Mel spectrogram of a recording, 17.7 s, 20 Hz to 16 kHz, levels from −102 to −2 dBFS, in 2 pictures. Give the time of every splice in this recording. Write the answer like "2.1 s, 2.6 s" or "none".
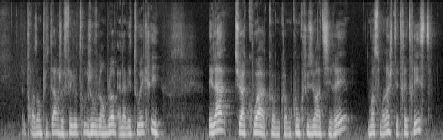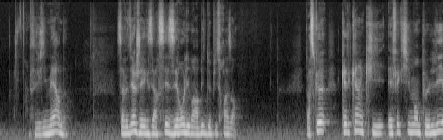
2.3 s, 5.6 s

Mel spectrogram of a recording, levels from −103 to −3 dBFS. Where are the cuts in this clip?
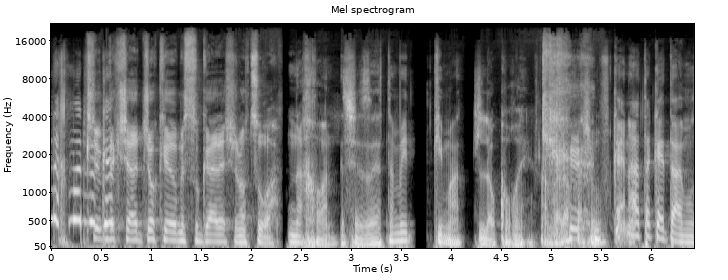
none

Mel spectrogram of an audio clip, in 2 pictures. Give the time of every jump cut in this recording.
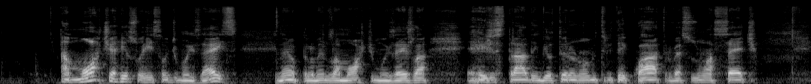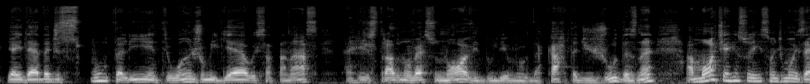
2.8 s

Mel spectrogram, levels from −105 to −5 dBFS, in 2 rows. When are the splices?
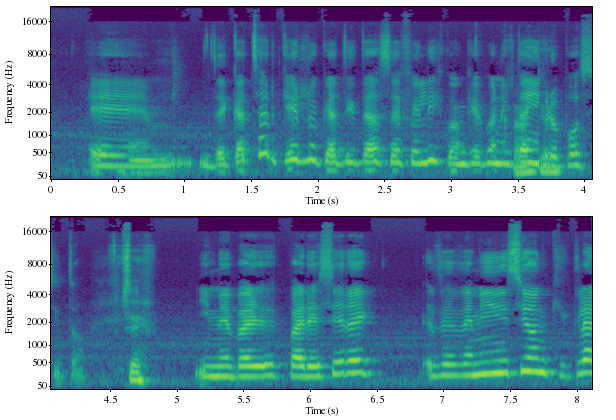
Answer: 3.6 s

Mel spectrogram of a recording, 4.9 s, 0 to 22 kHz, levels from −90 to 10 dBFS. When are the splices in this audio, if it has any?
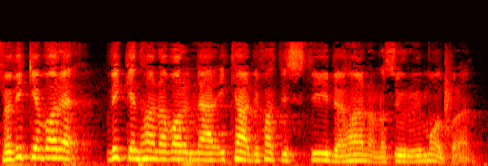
none

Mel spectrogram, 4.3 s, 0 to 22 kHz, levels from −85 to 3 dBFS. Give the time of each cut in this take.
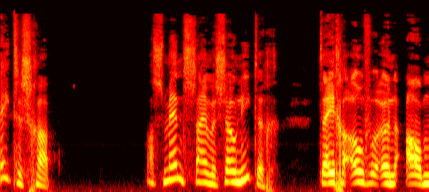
1.4 s

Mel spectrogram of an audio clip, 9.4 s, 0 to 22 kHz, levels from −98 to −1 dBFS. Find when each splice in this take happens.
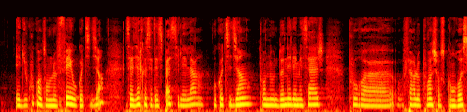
none

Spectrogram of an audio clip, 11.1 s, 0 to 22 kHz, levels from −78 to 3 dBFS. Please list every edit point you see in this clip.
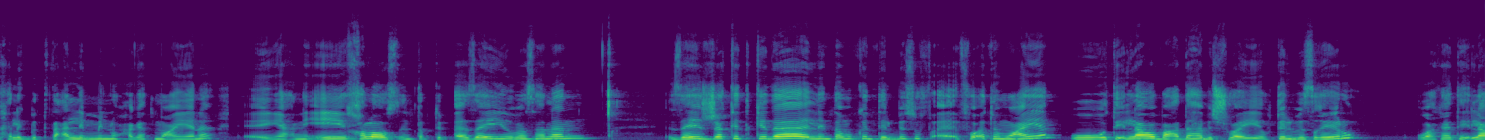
1.7 s, 7.9 s

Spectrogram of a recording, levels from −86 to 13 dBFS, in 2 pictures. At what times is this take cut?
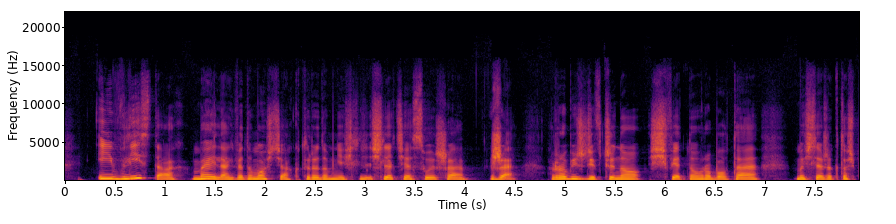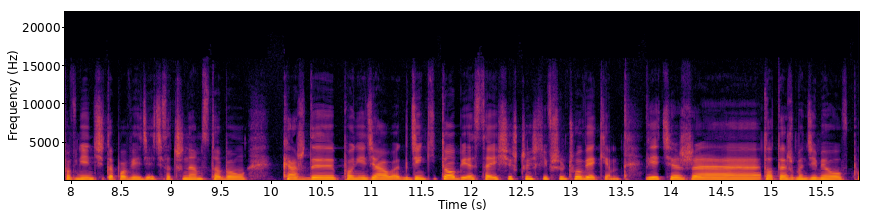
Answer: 8.9 s, 13.7 s

